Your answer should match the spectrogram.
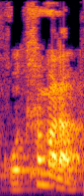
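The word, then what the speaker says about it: Gautama: 고타마라고 왜 쓰냐면요, G-A-U-T-A-M-A 이렇게 써서 고타마라고 불러요.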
